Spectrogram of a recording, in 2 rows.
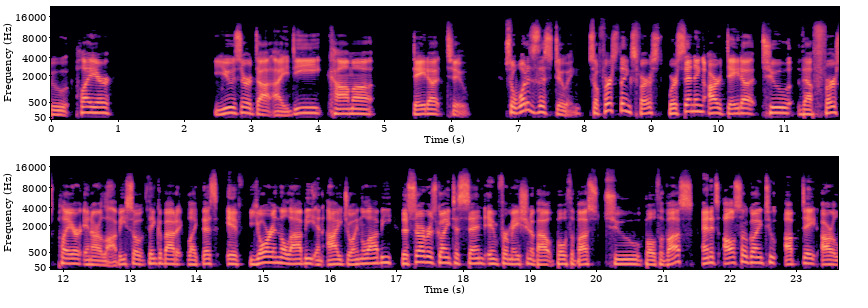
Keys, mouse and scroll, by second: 0.0-0.8 typing, 2.1-3.7 typing, 5.0-6.2 typing, 6.6 click, 9.2 click, 10.4 click, 16.8 click.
